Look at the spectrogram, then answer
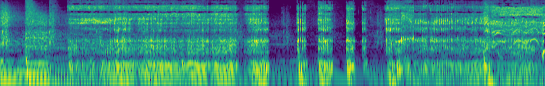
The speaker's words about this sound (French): C'est qui ronfle vachement bien, mais arrête s'il te plaît, c'est trop brillant. Je ronfle pas, je reste que je suis en Harley Davidson.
